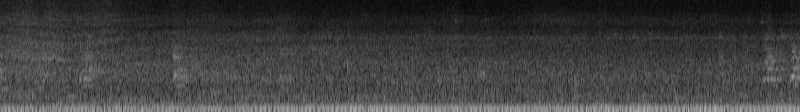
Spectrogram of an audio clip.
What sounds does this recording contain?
dog barking or whining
